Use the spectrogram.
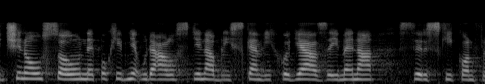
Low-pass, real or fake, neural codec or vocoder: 7.2 kHz; fake; codec, 16 kHz, about 1 kbps, DyCAST, with the encoder's durations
